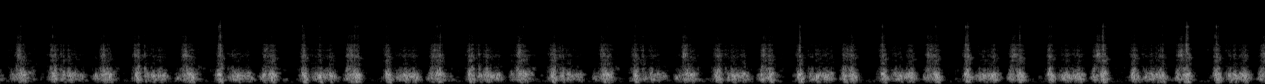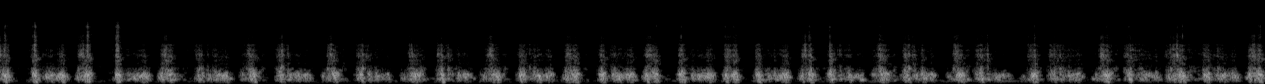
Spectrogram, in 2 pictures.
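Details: Loud, bouncy midsystolic murmur with extra heart sounds (3 and 4 sounds), heartbeat about 73/min during straining, recorded at position p lying down in a first attempt at an effective Valsalva manoeuvre.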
